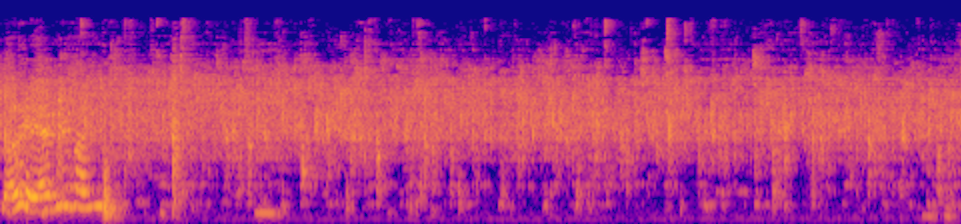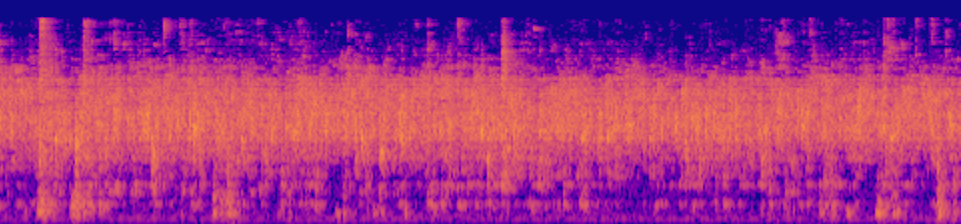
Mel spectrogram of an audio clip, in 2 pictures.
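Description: Minced pork and shrimp balls deep-frying in a pan of hot oil: a steady sizzle with small pops and crackles.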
